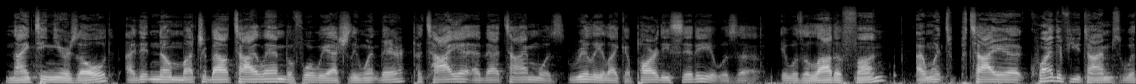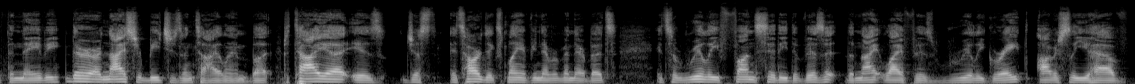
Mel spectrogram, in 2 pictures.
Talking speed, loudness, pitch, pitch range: 210 wpm, -22 LUFS, 105 Hz, 95-115 Hz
